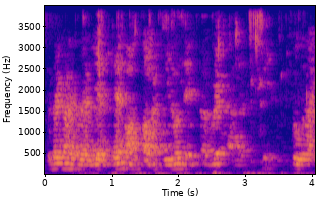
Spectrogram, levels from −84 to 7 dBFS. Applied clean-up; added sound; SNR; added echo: classical method WPE with log-MMSE.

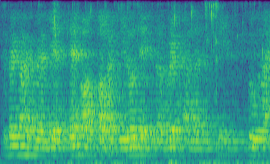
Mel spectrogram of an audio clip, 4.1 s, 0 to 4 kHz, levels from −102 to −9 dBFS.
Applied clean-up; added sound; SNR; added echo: none; Sink (filling or washing) / Liquid; 16 dB; reverberation time 1.3 s.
